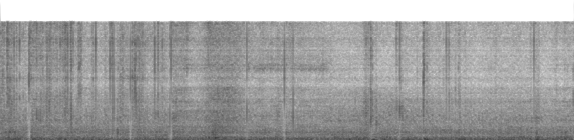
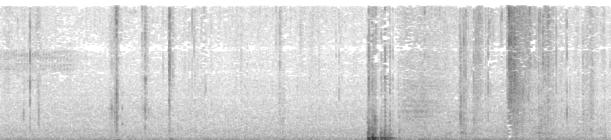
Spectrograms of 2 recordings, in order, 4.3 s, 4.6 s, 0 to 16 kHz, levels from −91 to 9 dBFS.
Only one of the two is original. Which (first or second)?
second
